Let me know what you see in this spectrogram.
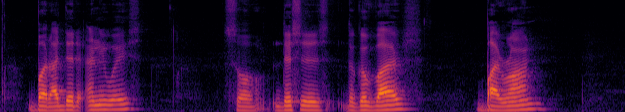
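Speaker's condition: Cerebral palsy; present from birth

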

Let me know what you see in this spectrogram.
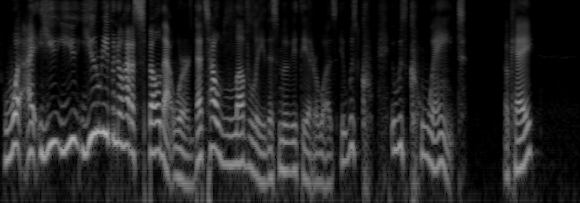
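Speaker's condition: Speech impediment (stutter); voice quality not good, recently back in health; repetitions of words, phrases and syllables, part-word breaks; repeated words, blocks

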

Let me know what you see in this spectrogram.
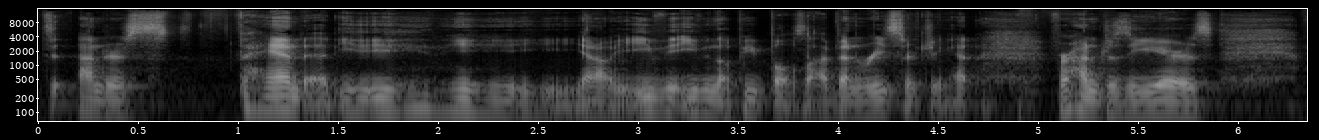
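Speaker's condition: Stuttering; stuttering since early childhood, onset not clearly remembered, long-standing anxiety around communication; stutters during interview, significantly more on the word stutter; moments of stuttering amid fluent speech; repeated sounds, repeated words, prolonged sounds

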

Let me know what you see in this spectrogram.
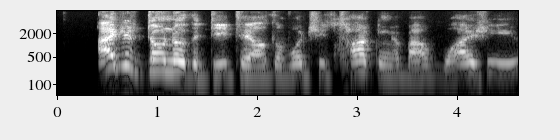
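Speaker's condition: Cerebral palsy; present since at least age 8

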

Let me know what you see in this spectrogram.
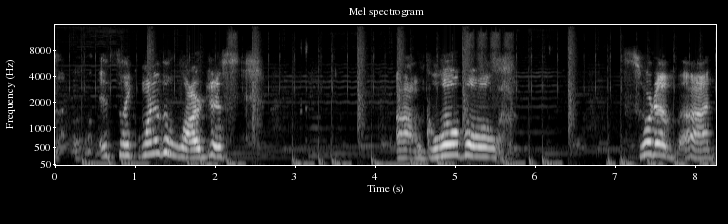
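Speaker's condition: Cerebral palsy; quadriplegic

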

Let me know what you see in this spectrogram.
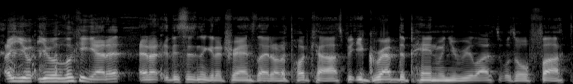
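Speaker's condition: No condition

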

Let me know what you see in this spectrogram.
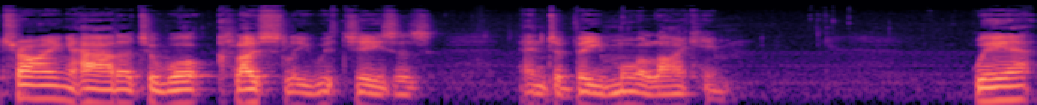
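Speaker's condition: No condition

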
